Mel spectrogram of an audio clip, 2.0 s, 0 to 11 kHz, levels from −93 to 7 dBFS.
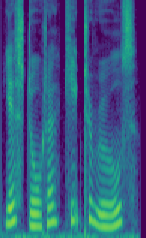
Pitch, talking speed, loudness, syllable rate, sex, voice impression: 205 Hz, 155 wpm, -18 LUFS, 3.6 syllables/s, female, feminine, young, soft, slightly fluent, cute, refreshing, friendly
